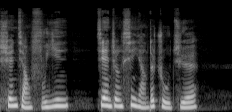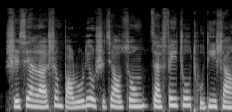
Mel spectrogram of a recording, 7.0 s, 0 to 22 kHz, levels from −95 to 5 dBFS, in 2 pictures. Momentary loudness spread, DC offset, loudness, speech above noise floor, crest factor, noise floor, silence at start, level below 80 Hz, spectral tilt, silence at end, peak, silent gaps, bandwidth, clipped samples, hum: 5 LU; under 0.1%; -21 LUFS; 49 dB; 16 dB; -69 dBFS; 0 s; -58 dBFS; -6.5 dB/octave; 0 s; -4 dBFS; none; 14.5 kHz; under 0.1%; none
